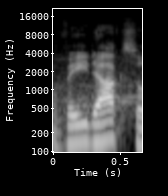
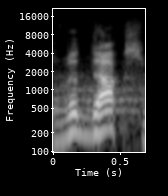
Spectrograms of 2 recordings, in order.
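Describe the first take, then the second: First: Vidux with a long ee first; full "vee" opening on Vidux. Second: Vidux with a short, unstressed "vuh" first; reduced first vowel in Vidux. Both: Shown as a demonstration. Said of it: "however you wanna say it".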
